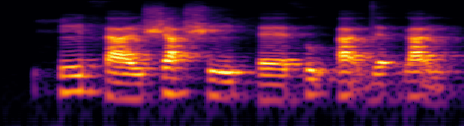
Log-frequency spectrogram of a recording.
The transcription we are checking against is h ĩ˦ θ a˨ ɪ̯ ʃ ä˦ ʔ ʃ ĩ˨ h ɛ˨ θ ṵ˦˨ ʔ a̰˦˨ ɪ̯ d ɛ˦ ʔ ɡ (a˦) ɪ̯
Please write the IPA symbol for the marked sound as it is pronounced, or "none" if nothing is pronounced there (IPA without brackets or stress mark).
a̰˦˨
